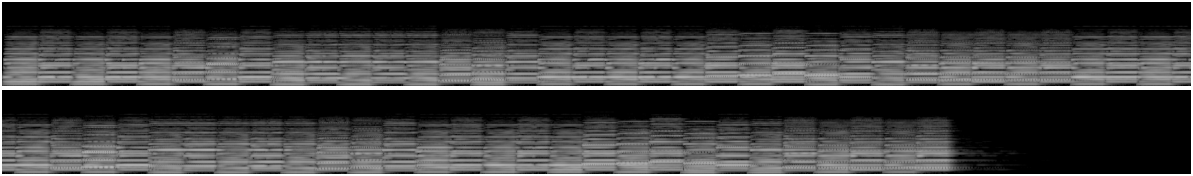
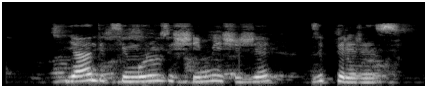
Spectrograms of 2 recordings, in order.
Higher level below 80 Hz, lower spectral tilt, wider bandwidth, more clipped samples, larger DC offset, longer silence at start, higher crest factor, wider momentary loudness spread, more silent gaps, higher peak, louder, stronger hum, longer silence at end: second, -70 dBFS vs -60 dBFS; first, -6.5 dB/octave vs -3.5 dB/octave; about the same, 8 kHz vs 8 kHz; neither; neither; second, 0 s vs 0.5 s; about the same, 14 dB vs 16 dB; second, 3 LU vs 12 LU; neither; second, -10 dBFS vs -2 dBFS; second, -24 LUFS vs -16 LUFS; neither; first, 2.3 s vs 0.25 s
